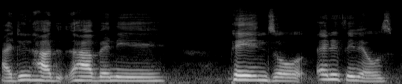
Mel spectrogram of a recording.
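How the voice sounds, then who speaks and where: A woman vlogger with a croaky, hoarse voice, recovering from illness, chatting at home in a relaxed way with frequent fillers and restarts. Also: lowish voice, takes it slowly. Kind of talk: casual vlog chat.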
